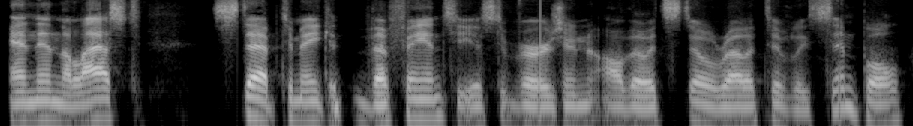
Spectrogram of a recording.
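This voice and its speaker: A man's voice: on the low side, fairly even intonation, normal speed, dry recording. A man giving a casual drum lesson who counts in aloud and sometimes wanders off topic. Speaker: drum teacher. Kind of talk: casual instructional talk.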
